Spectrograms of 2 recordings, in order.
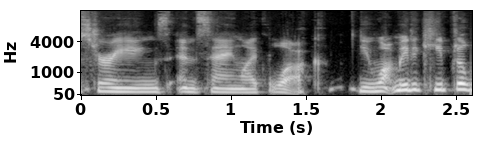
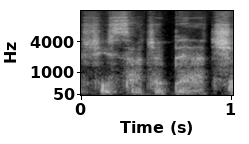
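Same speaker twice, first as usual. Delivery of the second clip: put-on quieter mutter under the breath. Retelling a moment when Vicki fought with Teddi, imitating Vicki muttering under her breath. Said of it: "under her breath".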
